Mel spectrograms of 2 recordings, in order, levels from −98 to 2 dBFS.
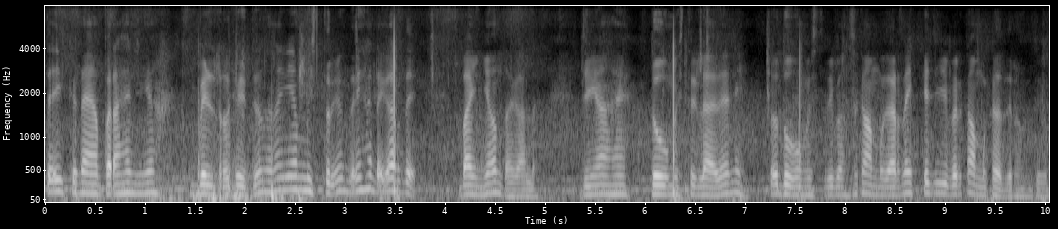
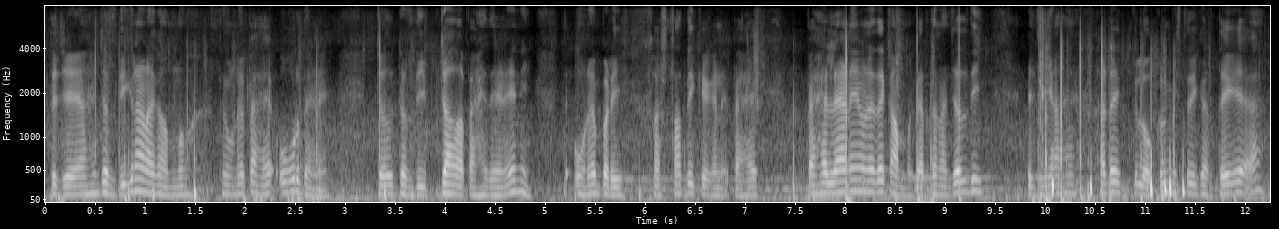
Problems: constant background noise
